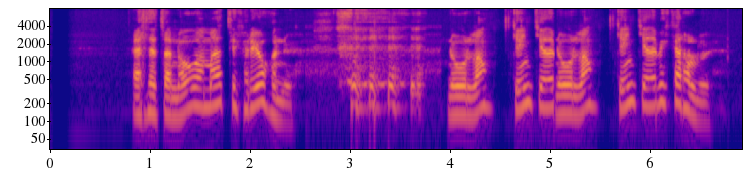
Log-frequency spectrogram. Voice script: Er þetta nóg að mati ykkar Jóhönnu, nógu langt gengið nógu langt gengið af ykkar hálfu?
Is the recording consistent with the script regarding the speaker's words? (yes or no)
yes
